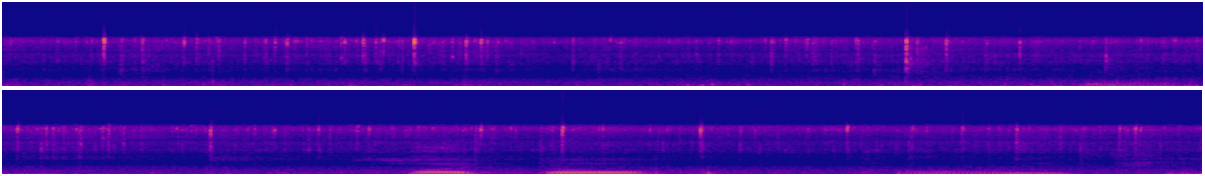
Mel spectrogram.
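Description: Wood fire burning in a metal fire bowl: scattered crackles and pops from the burning logs, with heavy low rumbles twice about two-thirds of the way through and again building near the end.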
